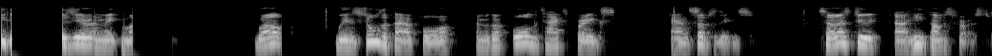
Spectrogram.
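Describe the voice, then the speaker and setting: Speaking with a British accent, a man with a fairly high pitch moves at a moderate pace, his lively intonation broken by long, frequent pauses, in a dry, close sound with no echo. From Britain. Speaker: author and energy consultant. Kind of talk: webinar presentation.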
